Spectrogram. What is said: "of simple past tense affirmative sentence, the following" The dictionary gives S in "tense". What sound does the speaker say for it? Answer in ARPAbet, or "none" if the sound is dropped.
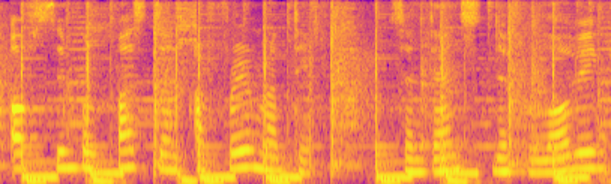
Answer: none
